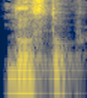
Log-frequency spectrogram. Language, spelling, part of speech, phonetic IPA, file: Russian, доступ, noun, [ˈdostʊp], Ru-доступ.ogg
- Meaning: access, admittance, admission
